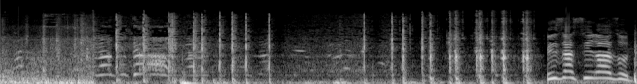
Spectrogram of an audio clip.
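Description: Gunshots crack rapidly, one after another.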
